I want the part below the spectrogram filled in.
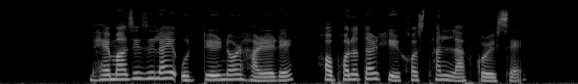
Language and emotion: Assamese, neutral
